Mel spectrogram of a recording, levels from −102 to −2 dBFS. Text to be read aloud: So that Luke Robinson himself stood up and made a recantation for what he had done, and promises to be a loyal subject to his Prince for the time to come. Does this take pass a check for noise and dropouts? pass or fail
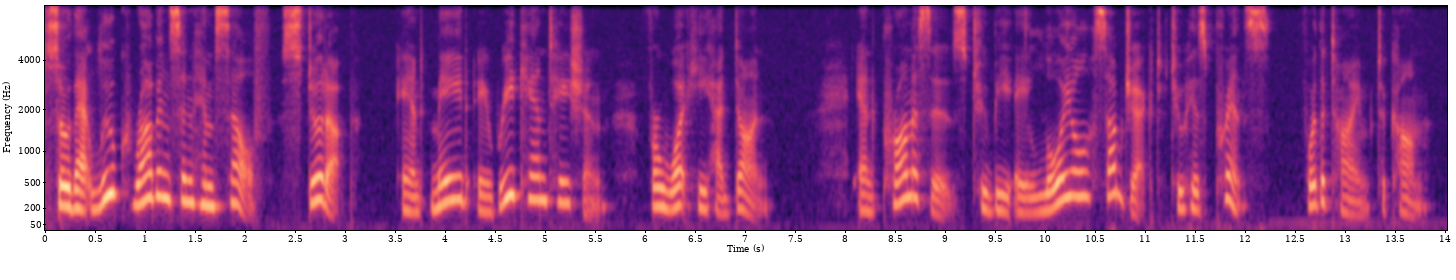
pass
